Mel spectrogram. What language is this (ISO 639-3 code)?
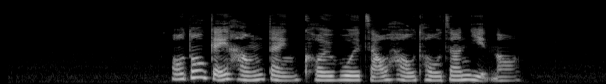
yue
